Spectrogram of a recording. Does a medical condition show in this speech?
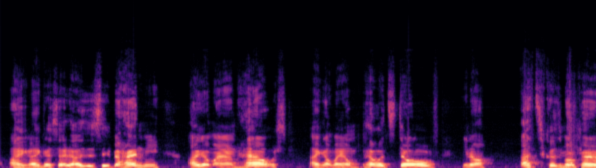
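Yes: cerebral palsy.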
